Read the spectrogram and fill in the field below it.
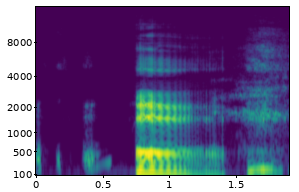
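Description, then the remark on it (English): A loud, drawn-out burp with a low, rumbling, buzzy tone lasts over half a second, preceded by a few soft, short vocal sounds and followed by a brief, quieter voiced noise. “But you're just trying to top my burp now”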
